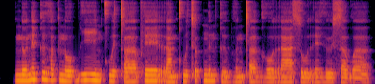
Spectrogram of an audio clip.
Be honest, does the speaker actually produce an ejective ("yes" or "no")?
yes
